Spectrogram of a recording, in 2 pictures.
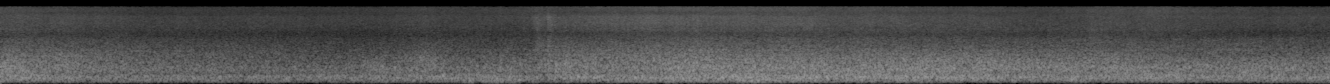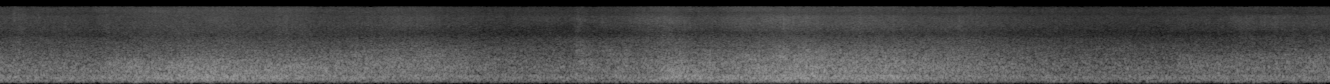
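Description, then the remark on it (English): Steady ocean surf washes onto a beach at a swimming spot, a broad hiss of breaking waves that swells and recedes in slow surges, with a light wind noise and no voices. “And for those who would not like to swim, you can sit with me here, right by the beach.”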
